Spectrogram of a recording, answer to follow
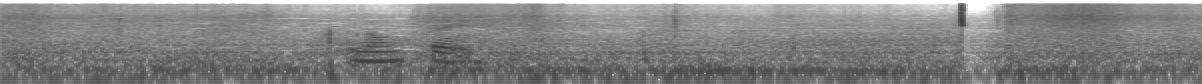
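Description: Plastic trash bags rustling and crinkling as they are pushed and handled, under a steady low hum from a running shredding machine. A sharp click comes just before the end.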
